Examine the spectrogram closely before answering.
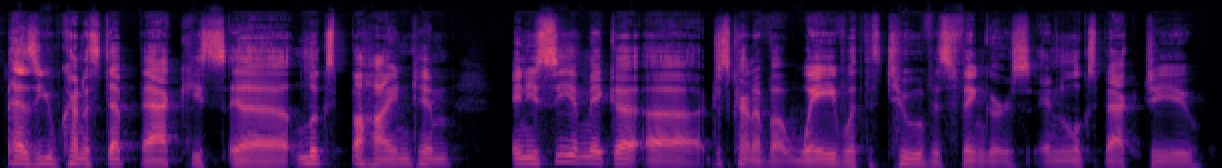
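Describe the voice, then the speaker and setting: A man working as game master, improvising descriptive, expressive narration for a tabletop game. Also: fairly low pitch, fairly quick.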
